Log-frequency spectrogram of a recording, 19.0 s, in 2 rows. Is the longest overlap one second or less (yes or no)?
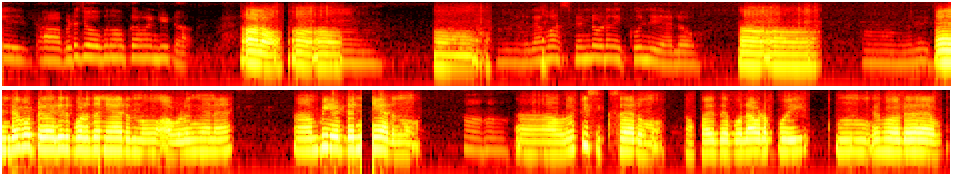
yes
